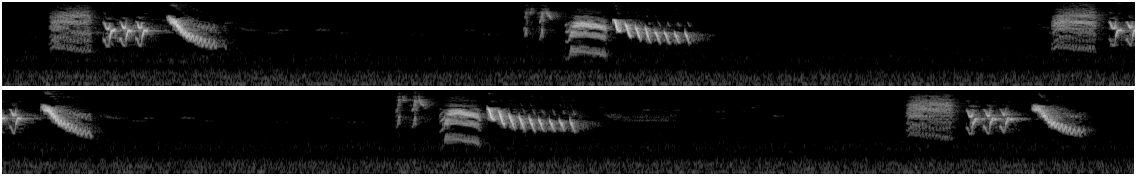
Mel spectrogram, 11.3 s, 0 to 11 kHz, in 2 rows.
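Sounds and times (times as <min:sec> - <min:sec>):
Black-capped Vireo song: 0:00.0 - 0:03.6, 0:04.6 - 0:11.3.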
